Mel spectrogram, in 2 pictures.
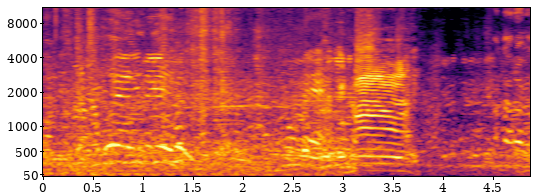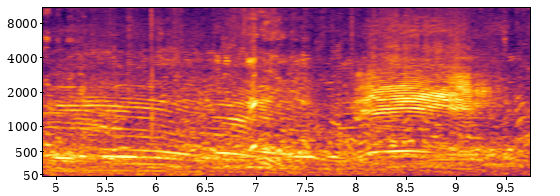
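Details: Young bulls and heifer calves at a market in Faridpur, Bangladesh, on 15 May, giving several long, wavering moos over steady bargaining talk and crowd chatter, with a short lull midway.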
